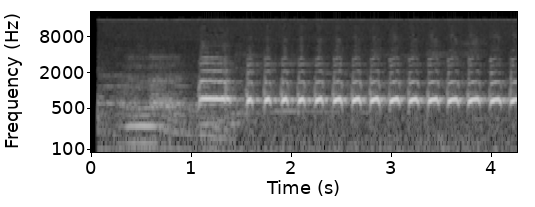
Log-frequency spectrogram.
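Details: Bangkok-type zebra dove singing sweetly: after a brief low murmur, a steady train of soft, evenly spaced cooing notes, about two and a half per second, over faint room hiss.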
